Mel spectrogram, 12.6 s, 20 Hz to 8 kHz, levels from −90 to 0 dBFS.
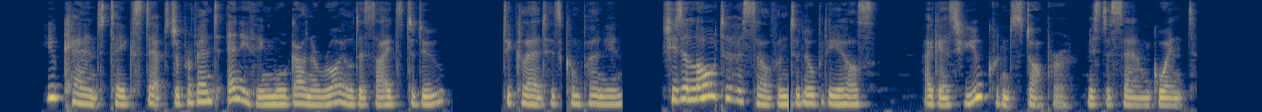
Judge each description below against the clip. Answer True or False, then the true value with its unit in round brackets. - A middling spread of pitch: True (3.2 semitones)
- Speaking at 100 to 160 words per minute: True (155 wpm)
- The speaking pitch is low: False (165 Hz)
